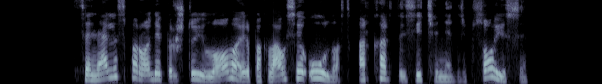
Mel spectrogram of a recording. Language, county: Lithuanian, Klaipėda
